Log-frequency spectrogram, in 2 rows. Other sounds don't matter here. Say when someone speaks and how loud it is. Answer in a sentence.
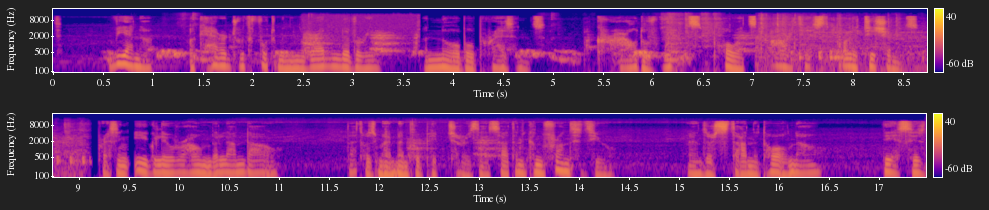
The talking can be heard from 0.0 to 17.4 s, at a steady volume.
